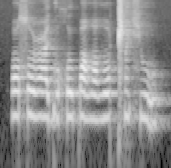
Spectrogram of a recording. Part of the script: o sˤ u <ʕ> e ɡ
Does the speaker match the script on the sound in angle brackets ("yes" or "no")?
yes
